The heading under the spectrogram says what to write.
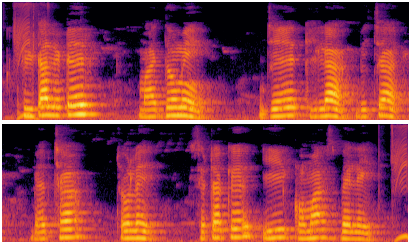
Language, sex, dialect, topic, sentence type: Bengali, male, Jharkhandi, agriculture, statement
